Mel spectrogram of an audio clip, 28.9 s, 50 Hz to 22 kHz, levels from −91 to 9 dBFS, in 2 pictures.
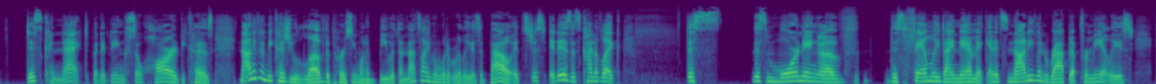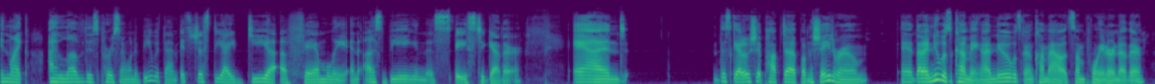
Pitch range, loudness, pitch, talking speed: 145-175 Hz, -22 LUFS, 155 Hz, 220 wpm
